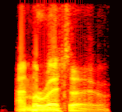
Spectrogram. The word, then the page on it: amoretto: British English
